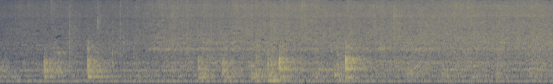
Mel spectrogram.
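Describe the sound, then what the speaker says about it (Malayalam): Onions and tomatoes sauté in a pan for a Thattukada-style green peas egg masala, a steady close sizzle broken by a few light scrapes and stirs. "ഉള്ളി നന്നായിട്ടൊന്ന് വഴണ്ടി കഴിഞ്ഞ് കഴിഞ്ഞാൽ അതിലേക്ക് ഈ തക്കാളിയും കൂടി ഇടുക."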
